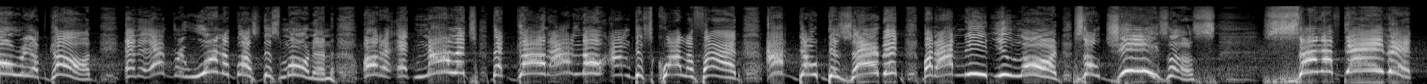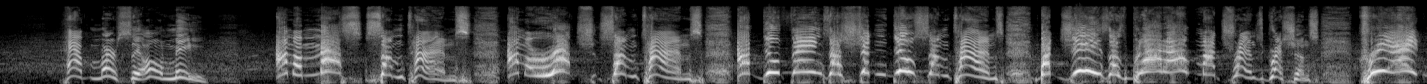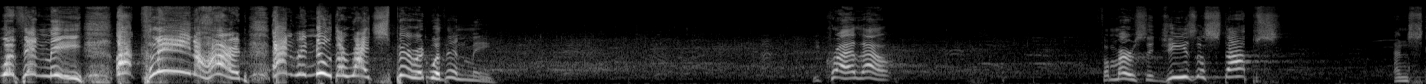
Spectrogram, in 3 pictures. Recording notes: Lilly Grove Missionary Baptist Church, Houston, TX.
